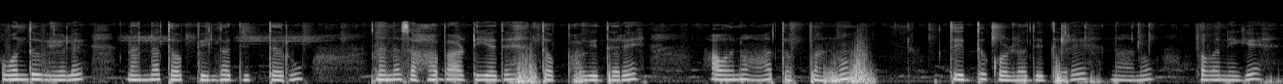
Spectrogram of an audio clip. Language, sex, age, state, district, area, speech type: Kannada, female, 30-45, Karnataka, Tumkur, rural, spontaneous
